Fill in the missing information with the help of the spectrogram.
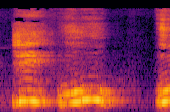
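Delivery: "I, U, U" held long and high; vowel demonstration. Shown as a demonstration. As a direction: stretch each of "I", "U", "U" separately on a high note. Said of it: "ce sont des voyelles faibles".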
